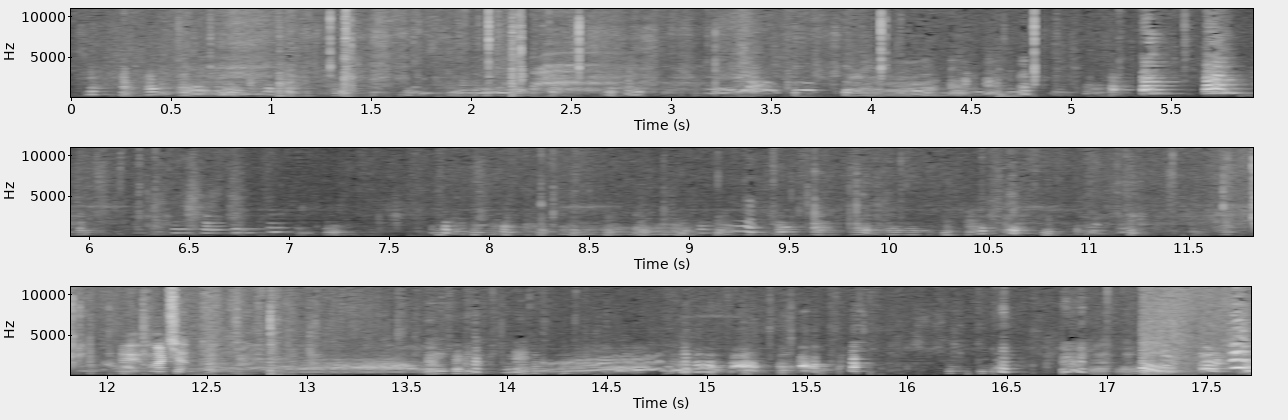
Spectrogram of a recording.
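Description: Hens peck and scratch at food close by.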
